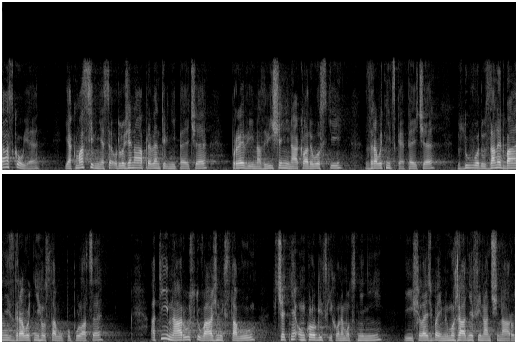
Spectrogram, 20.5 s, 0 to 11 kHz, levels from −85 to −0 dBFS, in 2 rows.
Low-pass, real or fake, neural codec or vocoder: 7.2 kHz; real; none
